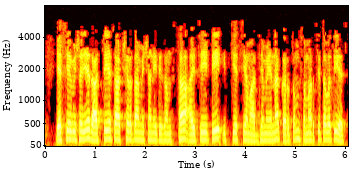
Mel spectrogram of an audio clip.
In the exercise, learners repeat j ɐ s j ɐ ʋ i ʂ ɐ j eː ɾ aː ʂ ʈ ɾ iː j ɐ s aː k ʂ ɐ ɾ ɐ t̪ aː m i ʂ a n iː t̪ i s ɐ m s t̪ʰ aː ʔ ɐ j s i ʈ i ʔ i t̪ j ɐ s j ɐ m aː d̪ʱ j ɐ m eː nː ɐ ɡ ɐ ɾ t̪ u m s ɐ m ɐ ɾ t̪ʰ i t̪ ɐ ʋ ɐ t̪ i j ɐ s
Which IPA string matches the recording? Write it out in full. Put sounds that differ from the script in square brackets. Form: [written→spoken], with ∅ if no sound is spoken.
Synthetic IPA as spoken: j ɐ s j ɐ ʋ i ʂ ɐ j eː ɾ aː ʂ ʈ ɾ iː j ɐ s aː k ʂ ɐ ɾ ɐ t̪ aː m i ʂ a n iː t̪ i s ɐ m s t̪ʰ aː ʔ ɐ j s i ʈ i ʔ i t̪ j ɐ s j ɐ m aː d̪ʱ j ɐ m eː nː ɐ [ɡ→k] ɐ ɾ t̪ u m s ɐ m ɐ ɾ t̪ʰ i t̪ ɐ ʋ ɐ t̪ i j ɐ s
